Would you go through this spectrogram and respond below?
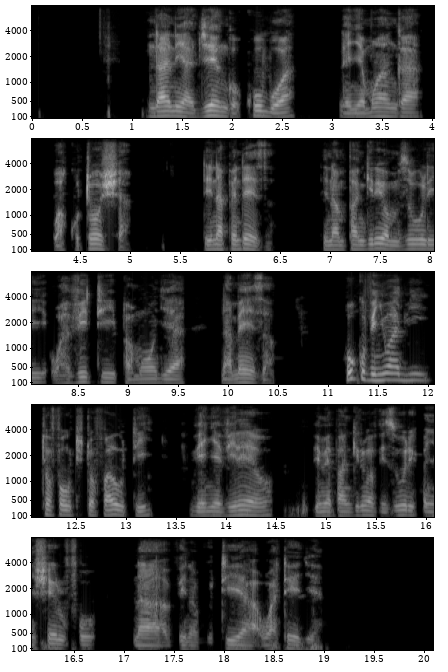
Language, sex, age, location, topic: Swahili, male, 18-24, Dar es Salaam, finance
